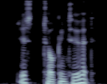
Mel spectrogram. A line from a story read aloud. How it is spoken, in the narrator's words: mumbled Hiccup, very embarrassed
